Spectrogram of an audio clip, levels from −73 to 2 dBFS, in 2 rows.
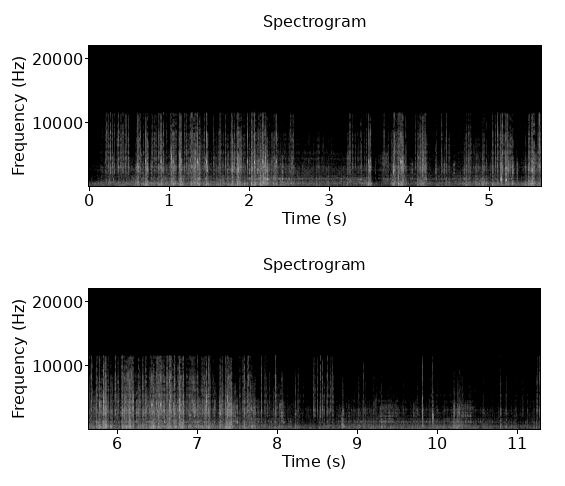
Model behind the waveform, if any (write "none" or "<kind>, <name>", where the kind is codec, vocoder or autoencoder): none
